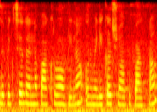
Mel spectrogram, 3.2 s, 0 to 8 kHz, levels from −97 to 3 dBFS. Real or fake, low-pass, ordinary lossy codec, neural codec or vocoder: real; 7.2 kHz; none; none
